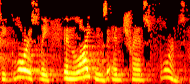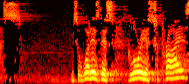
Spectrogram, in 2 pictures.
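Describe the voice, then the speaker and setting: A preacher delivering a solemn sermon with emphatic, rhetorical phrasing. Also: mid-range voice. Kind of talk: sermon with scripture reading. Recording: long hall reverb.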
